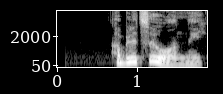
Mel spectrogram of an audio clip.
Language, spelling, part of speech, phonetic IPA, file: Russian, абляционный, adjective, [ɐblʲɪt͡sɨˈonːɨj], Ru-абляционный.ogg
- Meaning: ablation; ablative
